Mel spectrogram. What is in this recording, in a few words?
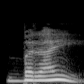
"baraae", Punjabi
